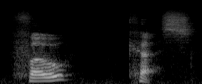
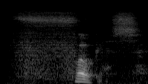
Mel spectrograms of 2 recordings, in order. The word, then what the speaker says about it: FoKoos: a company called focus yes this is pronounced faux cuss focus and it's the focus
